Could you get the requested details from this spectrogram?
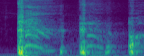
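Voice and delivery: squeaky fake cough; fake high cough.

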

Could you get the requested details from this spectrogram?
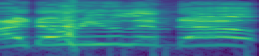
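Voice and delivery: high, loud put-on threat; mock menacing voice. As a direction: threaten like a cartoon stranger.

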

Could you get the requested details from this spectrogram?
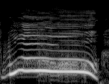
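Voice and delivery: high, loud whooping cheer; excited whoop. Real, not acted. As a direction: let out a big hype whoop. Hype cheer for moderator.

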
